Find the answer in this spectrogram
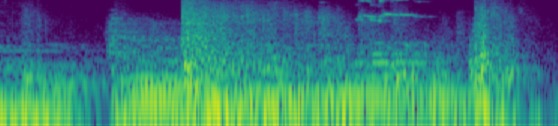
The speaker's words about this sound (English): Jack arrives at a steel inner door and boots it open.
